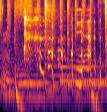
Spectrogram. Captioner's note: laughs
